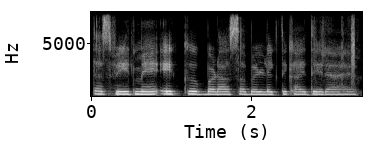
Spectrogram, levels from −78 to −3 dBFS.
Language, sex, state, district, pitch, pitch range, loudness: Hindi, female, Uttar Pradesh, Lucknow, 235 Hz, 230-245 Hz, -17 LUFS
